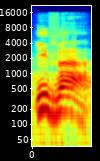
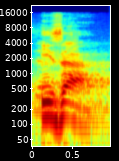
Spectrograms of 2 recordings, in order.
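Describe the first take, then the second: First: The middle consonant is a soft th sound. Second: The middle consonant is a buzzing z sound. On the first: The speaker calls it right. "Ujung lidah dengan gigi seri" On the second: The speaker calls it wrong. "Za menjadi huruf zai"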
